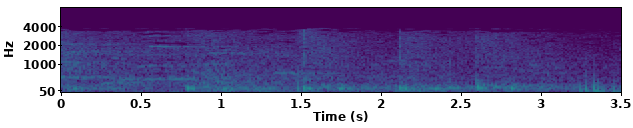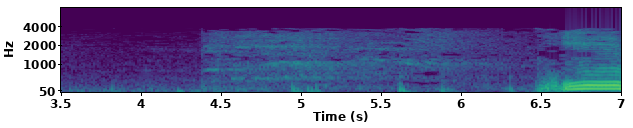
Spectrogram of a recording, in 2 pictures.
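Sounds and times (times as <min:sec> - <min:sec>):
basketball dribbled across half court during a Wildcats game: 0:00.8 - 0:03.0
commentator's play-by-play voice: 0:06.5 - 0:06.9.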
